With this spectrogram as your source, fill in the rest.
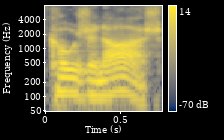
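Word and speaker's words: Kořenář: uh but then i it was kojinash i realized the last r was also an sh sound so then right yeah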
